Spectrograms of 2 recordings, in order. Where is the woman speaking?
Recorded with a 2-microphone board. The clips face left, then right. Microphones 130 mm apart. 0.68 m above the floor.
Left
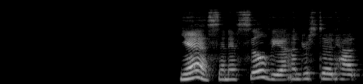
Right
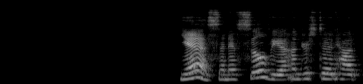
35° left (ahead or behind), 0.8 m; by 3.5 s 15° left (ahead or behind), 2.0 m.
